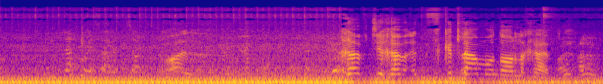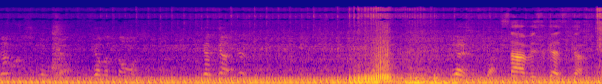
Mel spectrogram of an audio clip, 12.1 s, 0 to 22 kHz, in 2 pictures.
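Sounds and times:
motorcycle engine running: 0:00.0 - 0:12.0
people talking: 0:00.4 - 0:08.6, 0:10.5 - 0:12.0.

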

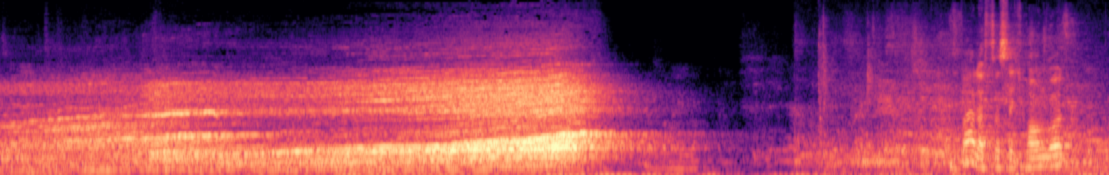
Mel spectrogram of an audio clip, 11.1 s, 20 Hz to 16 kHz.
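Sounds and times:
choir holding dense cluster chord: 0:00.0 - 0:06.6.

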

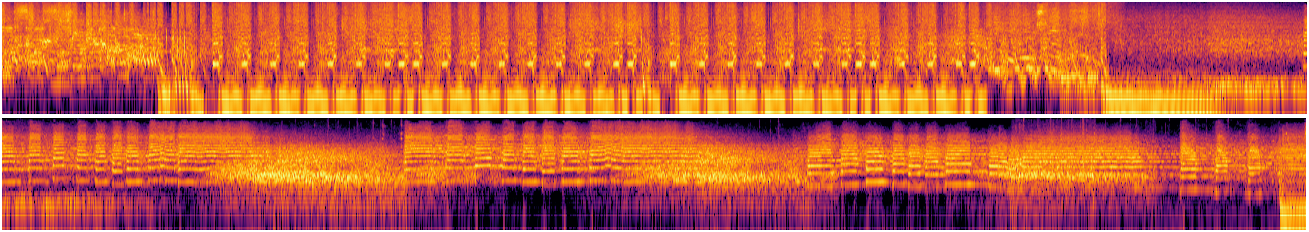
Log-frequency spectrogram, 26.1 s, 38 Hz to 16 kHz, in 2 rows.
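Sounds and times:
distorted kick-drum beat: 0:00.0 - 0:13.7
low bass swoop: 0:01.6 - 0:09.8, 0:11.0 - 0:14.6
high synth melody: 0:01.6 - 0:12.3.

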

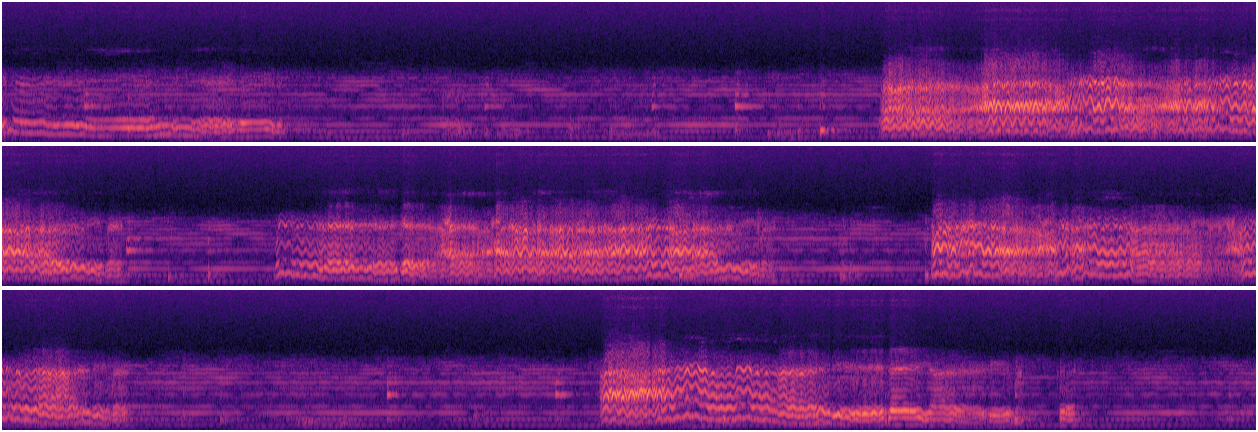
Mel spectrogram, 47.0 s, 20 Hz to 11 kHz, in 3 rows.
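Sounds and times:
steady drone: 0:02.1 - 0:47.0.

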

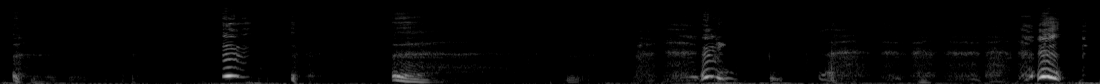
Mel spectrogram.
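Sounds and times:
man panting: 0:08.2 - 0:10.4.

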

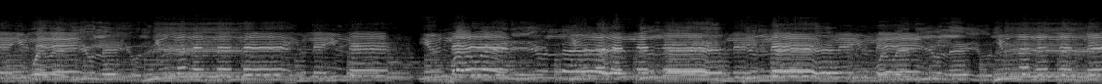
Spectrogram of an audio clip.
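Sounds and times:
choir singing gospel in harmony: 0:00.0 - 0:11.0
keyboard accompaniment: 0:00.0 - 0:11.0.

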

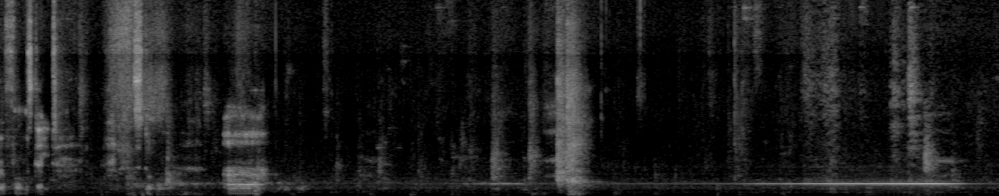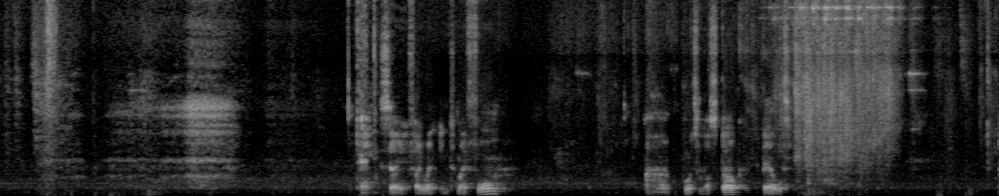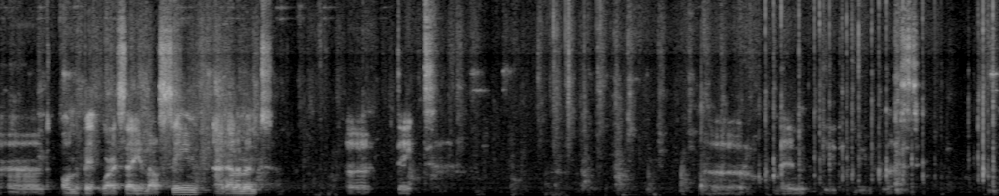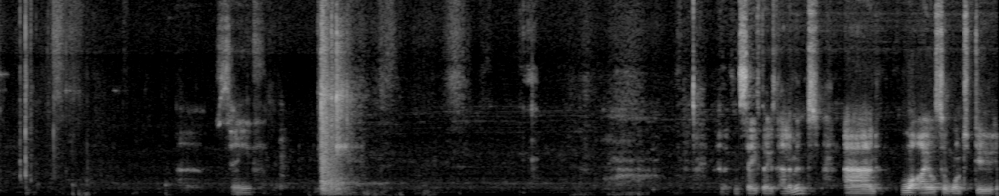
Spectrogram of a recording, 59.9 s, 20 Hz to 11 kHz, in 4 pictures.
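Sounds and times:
steady ringing tone: 0:06.7 - 0:16.2.

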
